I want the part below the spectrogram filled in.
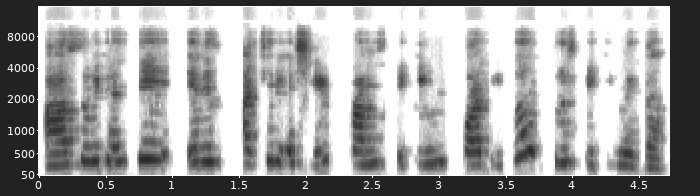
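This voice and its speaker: A woman's voice: high-pitched, a little fast, a bit bright, no room sound, rough recording. A young woman presenting her part of a university class talk, reading notes with many fillers and restarted words. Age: young adult.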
